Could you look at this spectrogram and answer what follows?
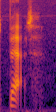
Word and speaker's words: Bet: The second letter in the Hebrew alphabet is Bet. Bet makes two different sounds, B as in boy, or V as in victory.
